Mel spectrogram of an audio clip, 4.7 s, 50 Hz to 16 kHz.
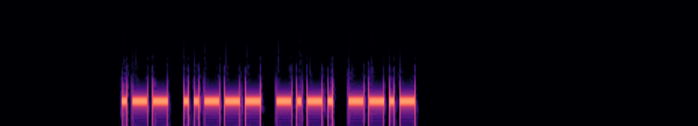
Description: Morse code, heard as a keyed tone, about 34 wpm, 700 Hz. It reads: W2CQ
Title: Call Signs Repeated 3x - 35wpm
